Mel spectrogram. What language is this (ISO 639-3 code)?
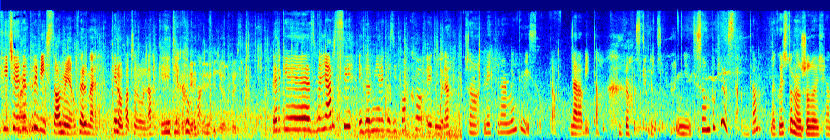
ita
